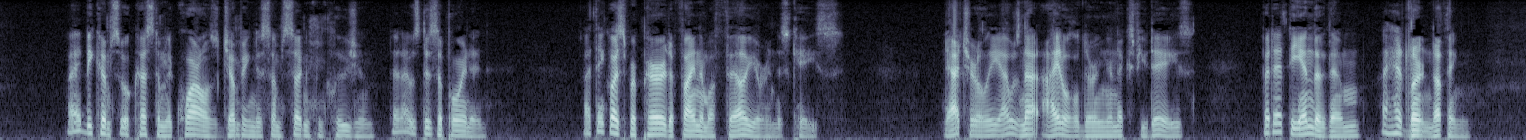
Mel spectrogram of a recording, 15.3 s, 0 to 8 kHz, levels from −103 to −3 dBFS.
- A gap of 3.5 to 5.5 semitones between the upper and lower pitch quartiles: Yes, average, 4.0 semitones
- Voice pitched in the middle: No, low, 105 Hz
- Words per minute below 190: No, average, 195 wpm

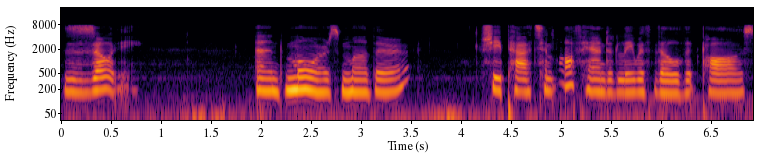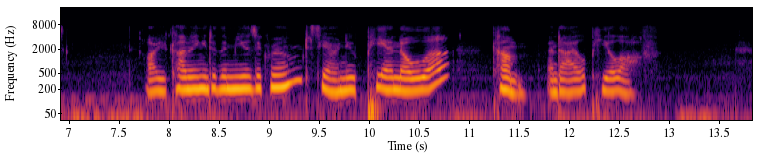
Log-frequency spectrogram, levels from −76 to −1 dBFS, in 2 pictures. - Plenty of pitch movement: No, average, 2.9 semitones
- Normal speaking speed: No, slow, 115 wpm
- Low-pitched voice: No, medium, 185 Hz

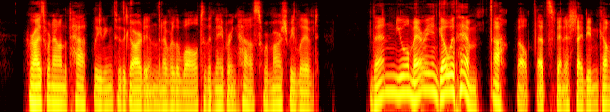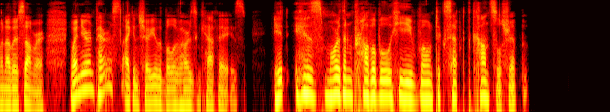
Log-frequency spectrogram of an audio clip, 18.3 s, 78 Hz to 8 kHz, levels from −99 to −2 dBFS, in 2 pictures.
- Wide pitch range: Yes, wide, 6.8 semitones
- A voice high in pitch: No, low, 110 Hz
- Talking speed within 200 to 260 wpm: Yes, fast, 205 wpm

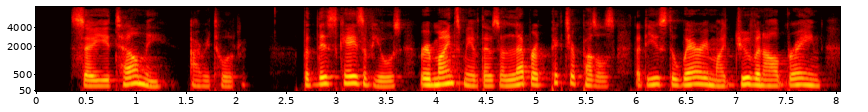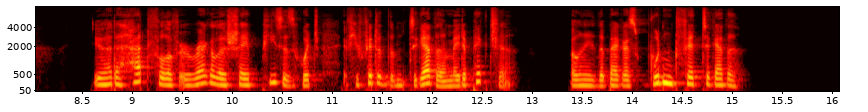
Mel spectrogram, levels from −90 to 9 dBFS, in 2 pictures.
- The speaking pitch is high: No, medium, 175 Hz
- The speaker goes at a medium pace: Yes, average, 180 wpm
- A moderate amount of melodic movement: Yes, average, 4.1 semitones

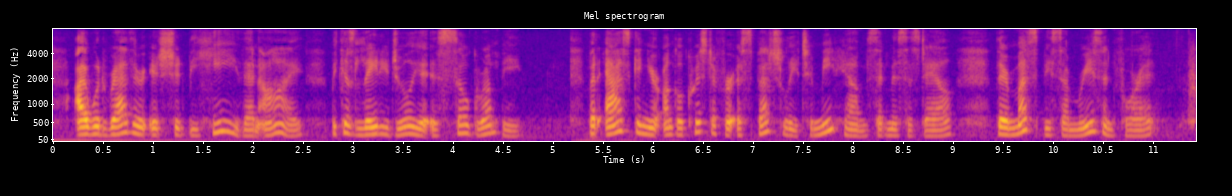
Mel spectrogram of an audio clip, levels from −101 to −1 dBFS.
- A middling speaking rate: Yes, average, 180 wpm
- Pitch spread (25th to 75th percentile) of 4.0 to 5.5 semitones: Yes, average, 5.1 semitones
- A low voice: No, medium, 185 Hz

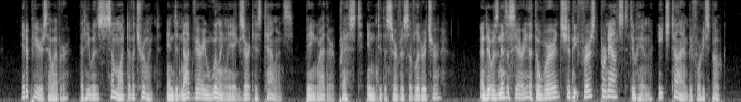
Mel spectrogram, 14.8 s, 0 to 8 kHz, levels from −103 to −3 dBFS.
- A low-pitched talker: Yes, low, 115 Hz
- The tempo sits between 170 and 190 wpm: Yes, average, 180 wpm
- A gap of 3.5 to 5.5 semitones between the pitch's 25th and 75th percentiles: Yes, average, 4.5 semitones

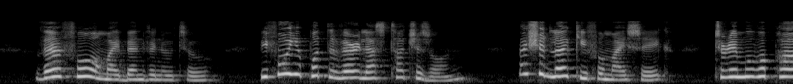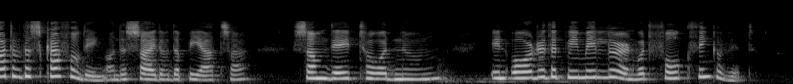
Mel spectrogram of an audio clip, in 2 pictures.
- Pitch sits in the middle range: No, very high, 280 Hz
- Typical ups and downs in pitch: No, wide, 7.2 semitones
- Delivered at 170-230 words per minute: Yes, average, 175 wpm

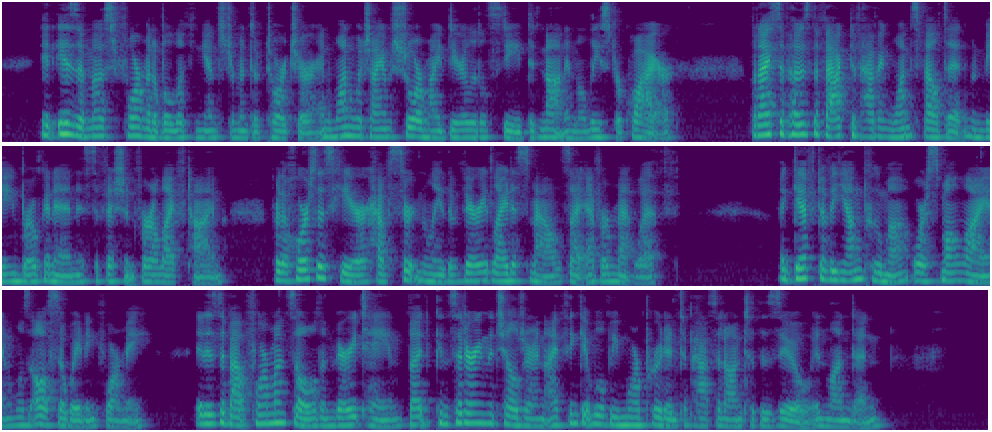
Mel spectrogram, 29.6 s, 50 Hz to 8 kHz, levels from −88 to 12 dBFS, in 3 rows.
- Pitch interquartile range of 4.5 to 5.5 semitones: No, average, 3.3 semitones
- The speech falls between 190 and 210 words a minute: Yes, fast, 205 wpm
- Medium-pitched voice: Yes, medium, 160 Hz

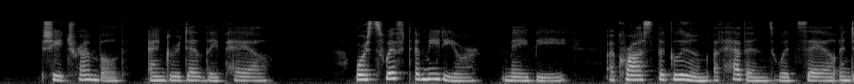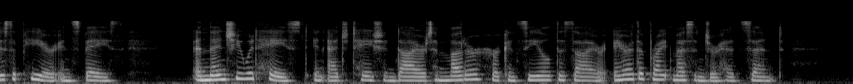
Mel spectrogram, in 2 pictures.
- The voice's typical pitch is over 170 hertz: Yes, medium, 185 Hz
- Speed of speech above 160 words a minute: No, average, 145 wpm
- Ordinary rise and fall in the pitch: Yes, average, 4.2 semitones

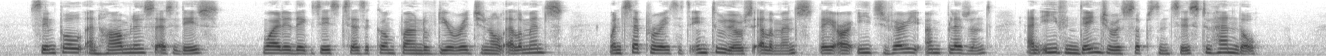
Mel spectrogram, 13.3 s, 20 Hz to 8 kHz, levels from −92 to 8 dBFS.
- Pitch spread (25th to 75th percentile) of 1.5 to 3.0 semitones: Yes, narrow, 2.4 semitones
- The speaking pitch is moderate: Yes, medium, 180 Hz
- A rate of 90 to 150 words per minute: Yes, average, 145 wpm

